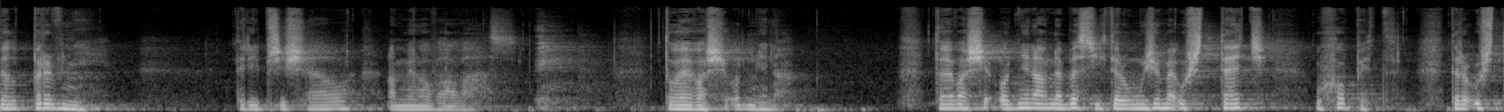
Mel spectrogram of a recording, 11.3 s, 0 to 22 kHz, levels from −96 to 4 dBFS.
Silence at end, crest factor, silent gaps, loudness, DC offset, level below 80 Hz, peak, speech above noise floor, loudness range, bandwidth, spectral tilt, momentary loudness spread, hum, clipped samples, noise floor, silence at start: 0 s; 20 dB; none; -26 LUFS; under 0.1%; -68 dBFS; -8 dBFS; 34 dB; 7 LU; 17 kHz; -5 dB/octave; 20 LU; none; under 0.1%; -61 dBFS; 0 s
